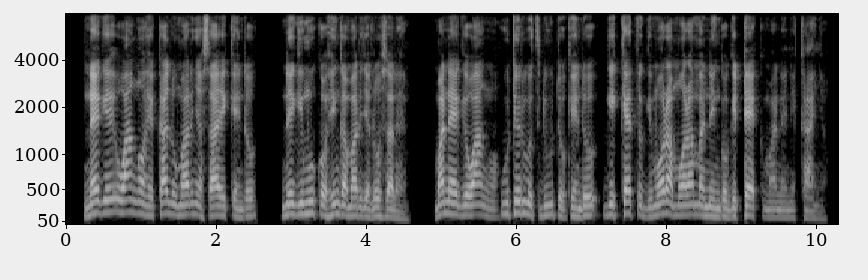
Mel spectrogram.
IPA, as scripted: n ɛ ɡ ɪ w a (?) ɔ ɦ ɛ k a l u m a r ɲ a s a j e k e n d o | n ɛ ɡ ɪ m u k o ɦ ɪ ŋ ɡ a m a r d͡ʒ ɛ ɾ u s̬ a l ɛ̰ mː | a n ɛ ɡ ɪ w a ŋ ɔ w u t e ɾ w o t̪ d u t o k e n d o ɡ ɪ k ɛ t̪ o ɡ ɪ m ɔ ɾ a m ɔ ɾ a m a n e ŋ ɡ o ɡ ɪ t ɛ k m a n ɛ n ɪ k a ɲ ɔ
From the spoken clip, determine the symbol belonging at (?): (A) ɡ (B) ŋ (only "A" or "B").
B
